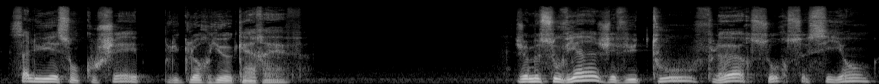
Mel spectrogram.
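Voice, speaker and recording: A man reciting classic poetry dramatically, in a husky, breathy, gravelly voice with slow, deliberate, hushed phrasing. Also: lowish voice. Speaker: poetry reader.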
